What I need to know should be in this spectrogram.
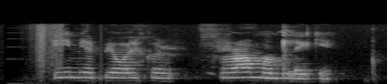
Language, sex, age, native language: Icelandic, male, 11, Icelandic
